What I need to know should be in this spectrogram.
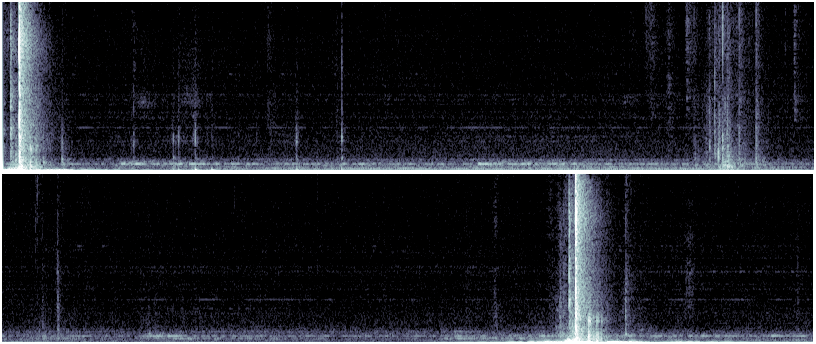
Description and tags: Recording of a fridge door opening and closing with humming of the fridge when door is opened.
